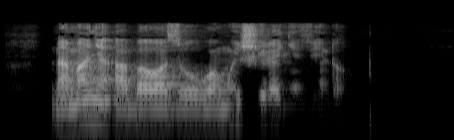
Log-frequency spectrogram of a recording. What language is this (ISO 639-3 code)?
dav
